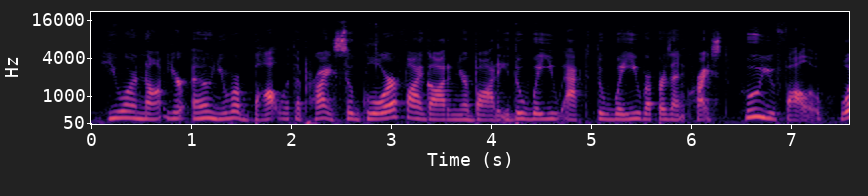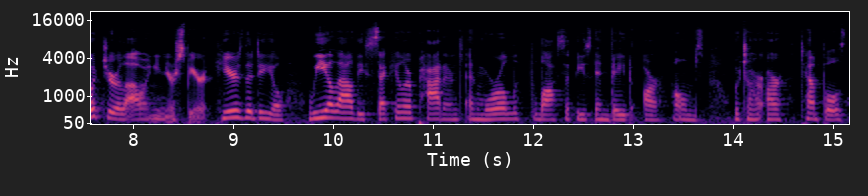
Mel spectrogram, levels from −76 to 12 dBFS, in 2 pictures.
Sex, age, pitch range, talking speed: female, 20-39, 175-210 Hz, 210 wpm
